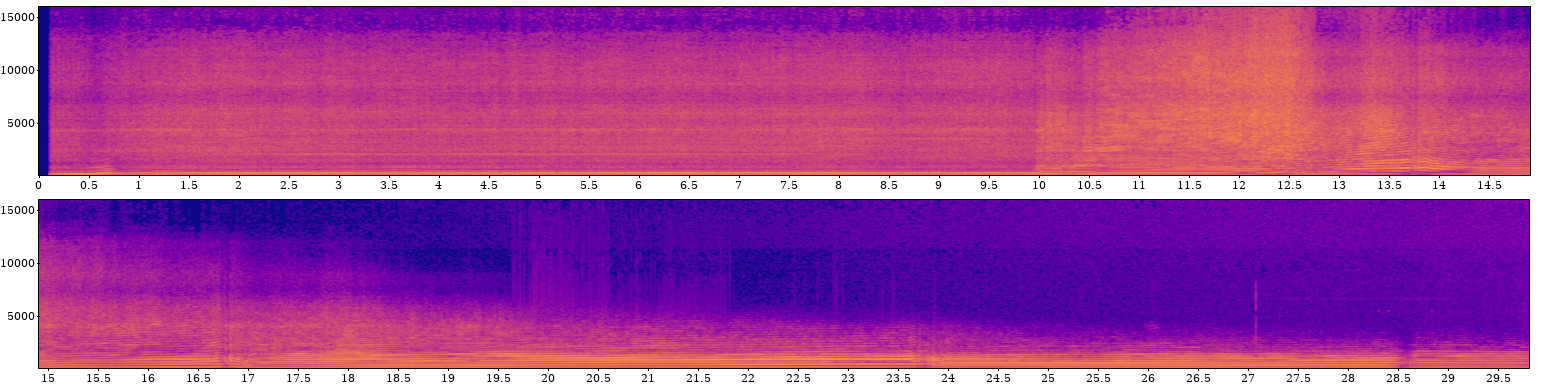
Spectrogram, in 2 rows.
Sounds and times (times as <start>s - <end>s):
Vehicle: 0.1s - 29.8s.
